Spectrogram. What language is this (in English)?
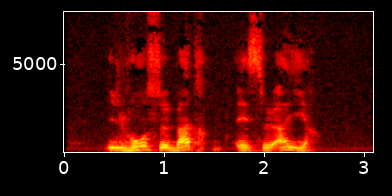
French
